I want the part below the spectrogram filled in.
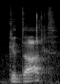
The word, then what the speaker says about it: Gadot: We just watched a Jimmy Kimmel with Gal Gadot. – Right, that's how we learned we've been pronouncing her Gadot.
